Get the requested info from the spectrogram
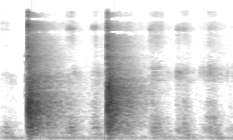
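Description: Two loud hand claps, the first about a quarter second in and the second under a second later.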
